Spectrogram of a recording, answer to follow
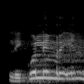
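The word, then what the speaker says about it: لكل امرئ: tiap-tiap Hai selanjutnya imriin kalau dibaca sambung ini bacanya likullimriin tapi kalau dipisah cara bacanya imriin yang beliin artinya seseorang Brian artinya seseorang likullimriin bagi tiap-tiap seseorang atau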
